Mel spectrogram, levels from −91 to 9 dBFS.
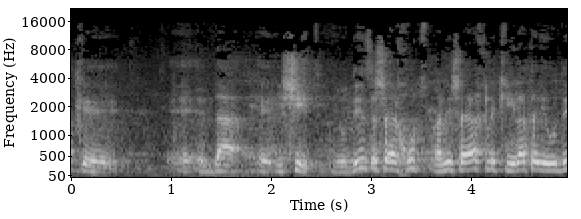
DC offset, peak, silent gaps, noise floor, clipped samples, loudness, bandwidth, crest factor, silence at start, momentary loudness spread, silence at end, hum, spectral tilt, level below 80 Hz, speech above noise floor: under 0.1%; -2 dBFS; none; -38 dBFS; under 0.1%; -17 LUFS; 15.5 kHz; 14 dB; 0 s; 12 LU; 0 s; none; -5.5 dB/octave; -56 dBFS; 22 dB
